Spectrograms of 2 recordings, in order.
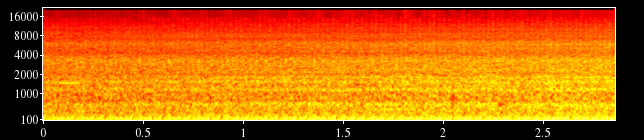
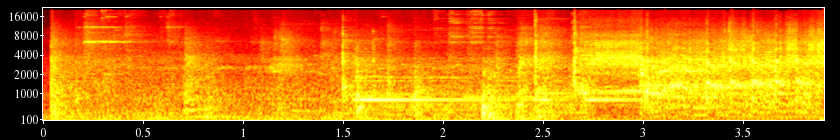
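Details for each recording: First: Lexus GS300 with a turbo 2JZ-GTE VVTi engine, just after fitting a new Gates FleetRunner serpentine belt: smooth, steady idle rising slightly, with no squeal or chirp and nothing skipping; the belt drive sounds healthy. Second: Lexus GS300 2JZ-GTE VVT-i turbo, old belt before new Gates belt fitted: engine starts and idles with loud steady high-pitched squeal. Glazed serpentine belt squeal.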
